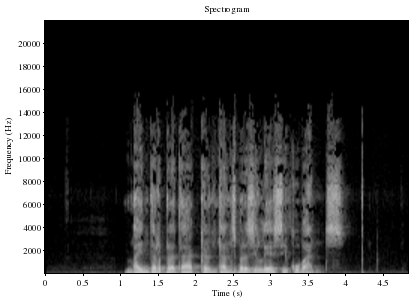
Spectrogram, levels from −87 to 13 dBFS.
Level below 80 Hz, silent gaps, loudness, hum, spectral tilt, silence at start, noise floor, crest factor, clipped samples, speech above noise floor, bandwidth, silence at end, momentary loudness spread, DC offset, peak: -38 dBFS; none; -16 LUFS; none; -4.5 dB/octave; 1.05 s; -62 dBFS; 16 dB; under 0.1%; 46 dB; 14.5 kHz; 0.9 s; 6 LU; under 0.1%; -2 dBFS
